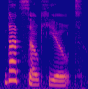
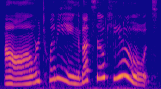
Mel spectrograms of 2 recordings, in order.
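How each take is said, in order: First: Low, slow repeat of the coo; softened coo. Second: High, drawn-out coo; gushing coo. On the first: Streamer settling after gushing over twinning, low slow coo. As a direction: say it low and drawn out. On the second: Streamer gushing over twinning with a viewer, high drawn-out coo. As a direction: coo it, stretching the word cute. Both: Real, not acted.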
